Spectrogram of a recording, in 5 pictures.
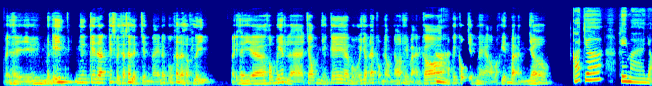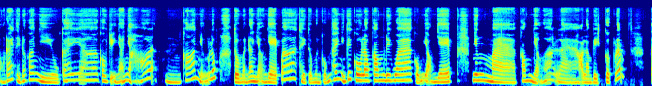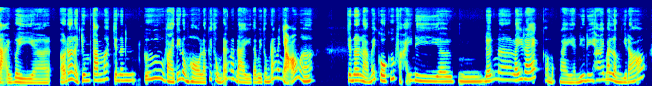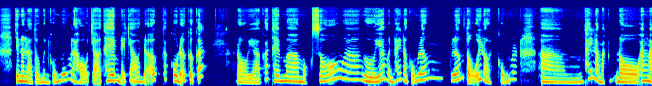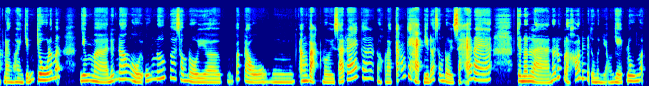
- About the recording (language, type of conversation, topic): Vietnamese, podcast, Bạn đã từng tham gia dọn rác cộng đồng chưa, và trải nghiệm đó của bạn như thế nào?
- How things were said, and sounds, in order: mechanical hum; static; tapping; other background noise; distorted speech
